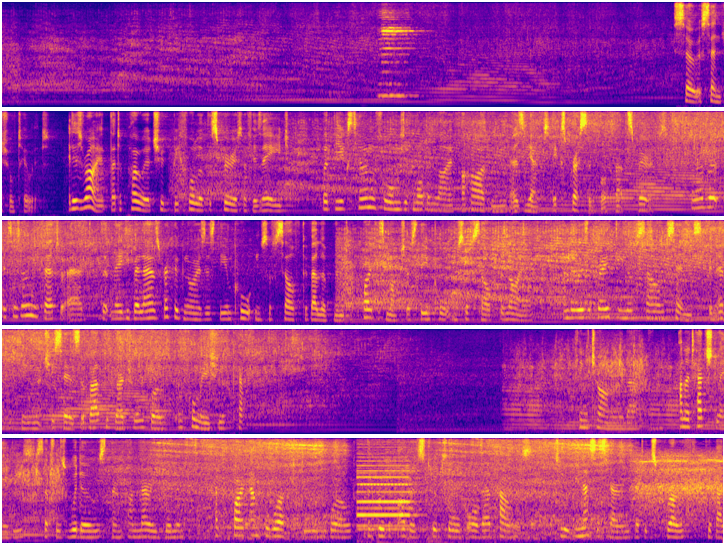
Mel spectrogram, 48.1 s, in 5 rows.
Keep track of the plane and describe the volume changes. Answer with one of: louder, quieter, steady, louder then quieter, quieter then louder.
louder.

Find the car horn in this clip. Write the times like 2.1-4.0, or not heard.
4.3-5.5, 43.2-44.8.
